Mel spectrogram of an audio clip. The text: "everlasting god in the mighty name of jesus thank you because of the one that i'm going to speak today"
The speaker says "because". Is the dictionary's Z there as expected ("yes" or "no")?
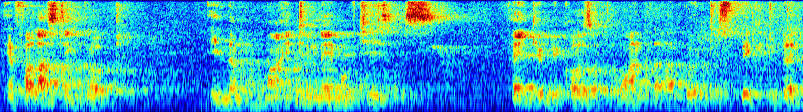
yes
